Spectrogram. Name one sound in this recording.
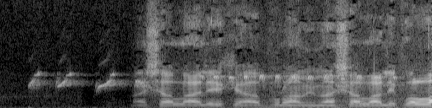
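A man talks calmly at a distance.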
